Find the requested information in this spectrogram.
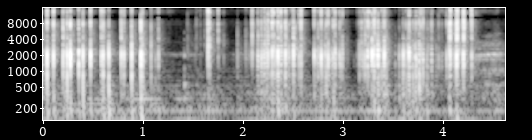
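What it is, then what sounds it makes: Silicone phone case, tapped and scratched. Long nails tap and scratch a pink rubbery silicone phone case with raised heart bumps, with the phone inside and the case held up. About two dozen quick, bright clicking taps come in clusters, broken by stretches of dry, scratchy rubbing across the bumpy surface. The sound is crisp and high-pitched with very little low end.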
